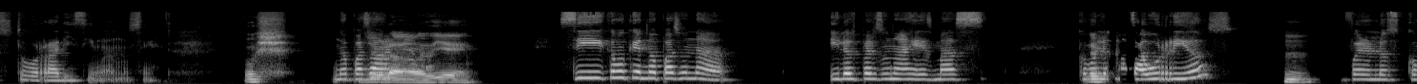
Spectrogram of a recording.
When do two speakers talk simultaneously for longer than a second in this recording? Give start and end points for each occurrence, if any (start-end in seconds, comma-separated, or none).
none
